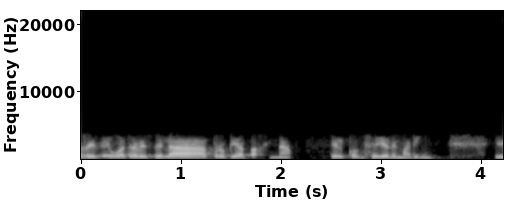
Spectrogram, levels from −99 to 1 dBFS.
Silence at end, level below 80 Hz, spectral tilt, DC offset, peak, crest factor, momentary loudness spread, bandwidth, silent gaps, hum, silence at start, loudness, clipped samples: 0 s; -82 dBFS; 4 dB/octave; under 0.1%; -6 dBFS; 22 dB; 19 LU; 3.7 kHz; 2.20-2.24 s; none; 0 s; -27 LUFS; under 0.1%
